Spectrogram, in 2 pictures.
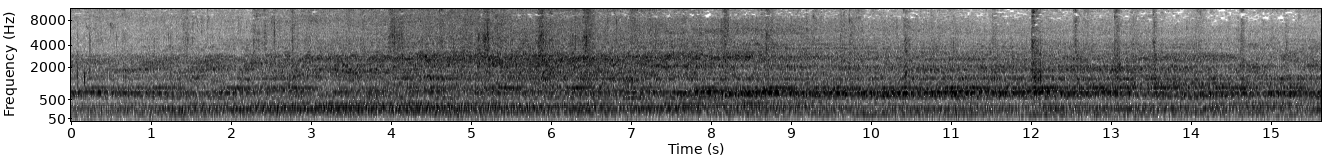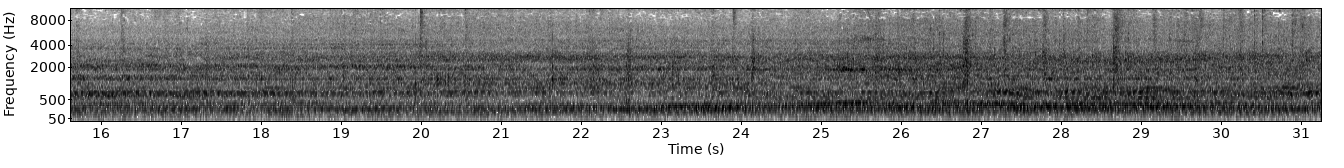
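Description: G-gauge model F-unit diesel train running along garden railway track: a steady mechanical hum with a few faint, irregular clicks.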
